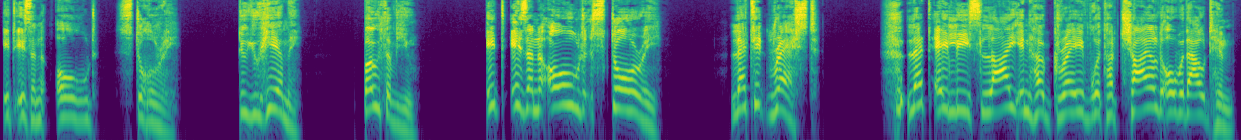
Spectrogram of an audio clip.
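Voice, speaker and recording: A cold, commanding countess of high rank, put on by a male reader, her voice lifted well above his own and each word set down hard. Her tone is brittle and forceful, and the recording sits close and dry with no room around it. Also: expressive, takes it slowly, long pauses, no room sound. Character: imperious commanding noblewoman, a countess.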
